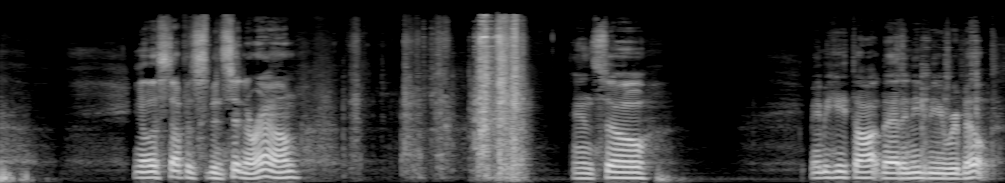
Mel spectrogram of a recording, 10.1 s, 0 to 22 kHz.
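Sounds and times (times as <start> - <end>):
rubbing and scraping: 3.0 - 5.3.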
